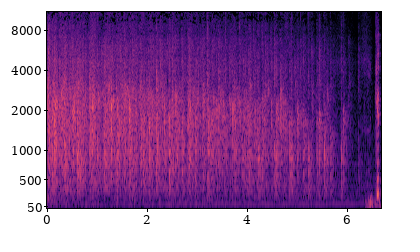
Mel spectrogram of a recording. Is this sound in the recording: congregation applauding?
yes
